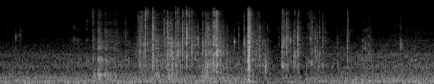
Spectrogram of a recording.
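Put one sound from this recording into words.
A plastic snack bag crinkles.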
